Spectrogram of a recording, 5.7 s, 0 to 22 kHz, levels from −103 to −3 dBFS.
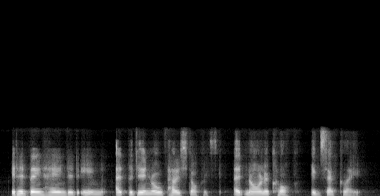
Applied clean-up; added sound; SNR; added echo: neural mask model DeepFilterNet 3.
